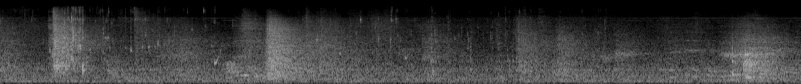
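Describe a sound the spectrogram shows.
Liquid pours and splashes into a bottle.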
